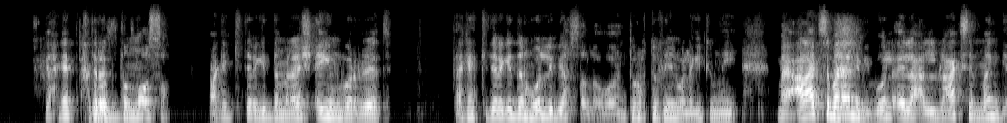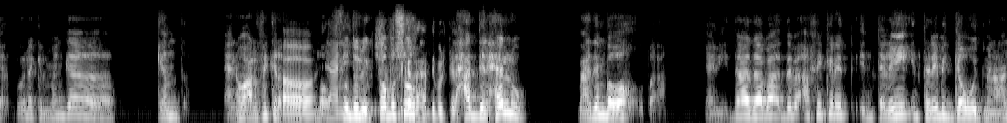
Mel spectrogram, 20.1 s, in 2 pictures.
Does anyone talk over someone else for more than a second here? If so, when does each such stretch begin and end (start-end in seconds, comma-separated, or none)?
12.9-14.7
